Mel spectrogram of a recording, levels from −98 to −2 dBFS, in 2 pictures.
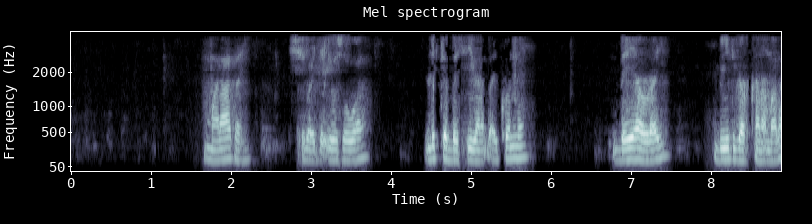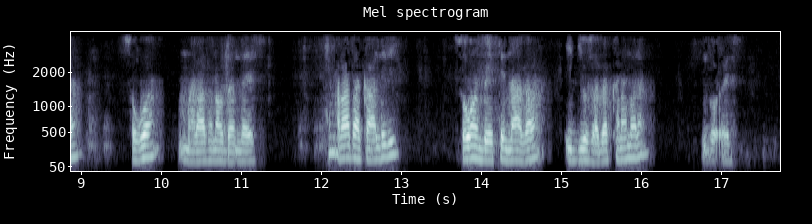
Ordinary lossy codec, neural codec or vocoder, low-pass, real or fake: AAC, 16 kbps; vocoder, 44.1 kHz, 128 mel bands, Pupu-Vocoder; 3.6 kHz; fake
